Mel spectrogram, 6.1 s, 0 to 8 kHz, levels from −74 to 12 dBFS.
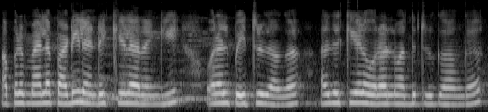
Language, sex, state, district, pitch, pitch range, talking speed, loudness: Tamil, female, Tamil Nadu, Kanyakumari, 245 Hz, 235-260 Hz, 145 wpm, -14 LUFS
